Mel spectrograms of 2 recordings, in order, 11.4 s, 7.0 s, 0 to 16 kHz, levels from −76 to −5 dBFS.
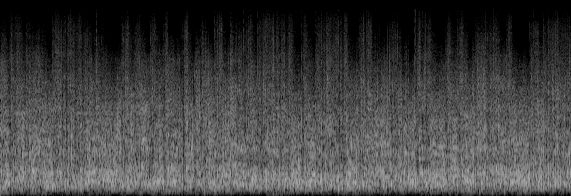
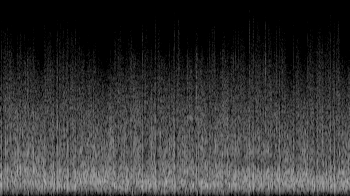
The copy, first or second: first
